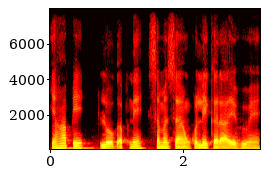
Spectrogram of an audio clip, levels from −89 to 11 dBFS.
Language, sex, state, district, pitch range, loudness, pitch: Hindi, male, Jharkhand, Deoghar, 105-140 Hz, -15 LUFS, 120 Hz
